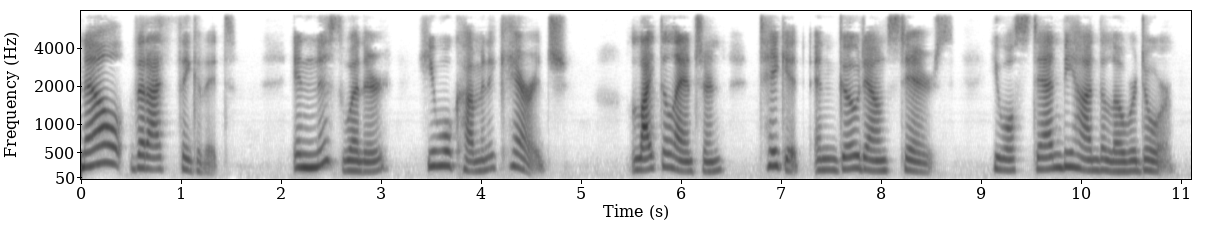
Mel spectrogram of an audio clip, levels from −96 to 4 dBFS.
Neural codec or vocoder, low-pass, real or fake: codec, 24 kHz, 0.9 kbps, WavTokenizer, large speech release; 7.2 kHz; fake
